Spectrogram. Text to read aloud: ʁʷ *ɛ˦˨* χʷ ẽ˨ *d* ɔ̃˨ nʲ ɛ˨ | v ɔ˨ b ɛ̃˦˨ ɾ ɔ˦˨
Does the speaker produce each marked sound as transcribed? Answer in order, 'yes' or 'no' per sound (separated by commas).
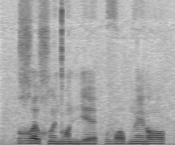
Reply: yes, yes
